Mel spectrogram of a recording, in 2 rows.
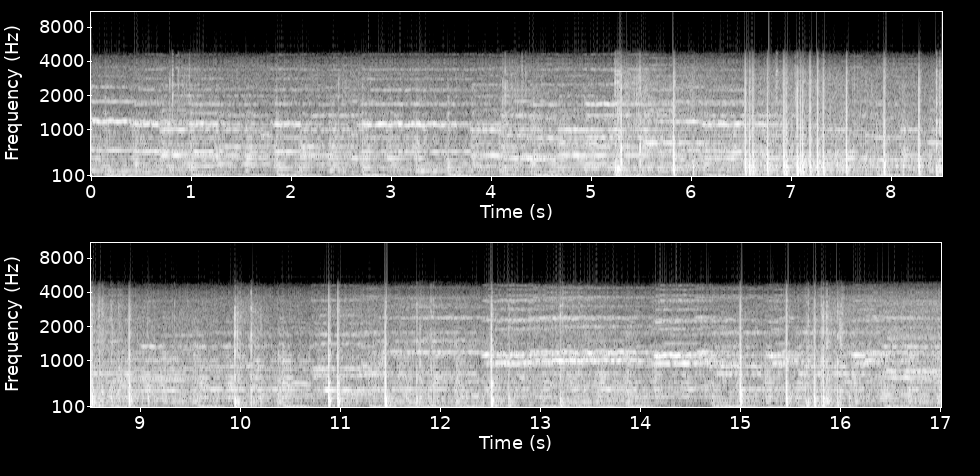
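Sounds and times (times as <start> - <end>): firework bangs: 0.0 - 17.0
music: 0.0 - 17.0
rapid crackling firework reports: 0.0 - 17.0.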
